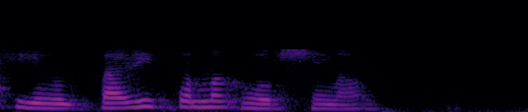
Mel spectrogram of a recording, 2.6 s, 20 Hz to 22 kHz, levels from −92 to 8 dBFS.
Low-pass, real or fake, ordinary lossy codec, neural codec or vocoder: 3.6 kHz; fake; AAC, 24 kbps; codec, 16 kHz, 0.5 kbps, FreqCodec, larger model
